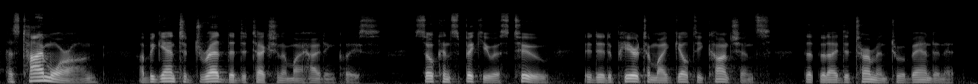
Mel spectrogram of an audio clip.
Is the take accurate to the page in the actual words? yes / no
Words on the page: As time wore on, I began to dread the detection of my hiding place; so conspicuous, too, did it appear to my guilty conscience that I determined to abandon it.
no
